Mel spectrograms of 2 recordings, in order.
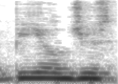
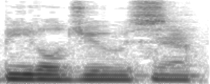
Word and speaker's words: Betelgeuse: star from orion and beetlejuice together because it actually is pronounced as you know pretty much like saying like beetlejuice well it smells like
